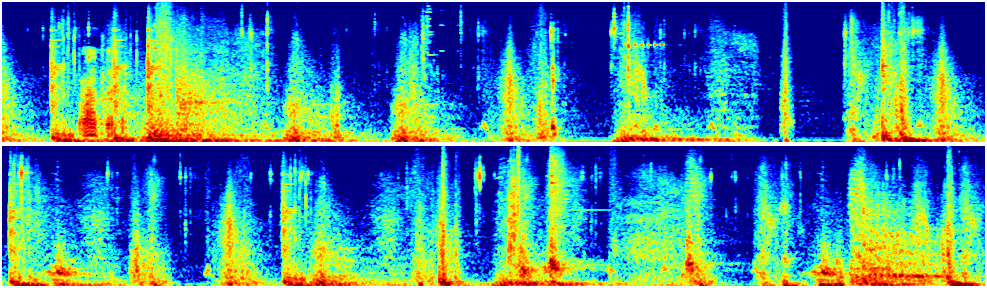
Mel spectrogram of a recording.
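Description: Cartoon fighters clash with quick hits, whooshes and bursts.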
